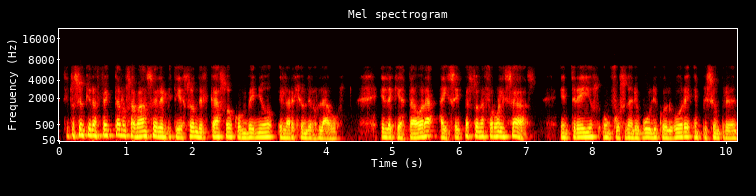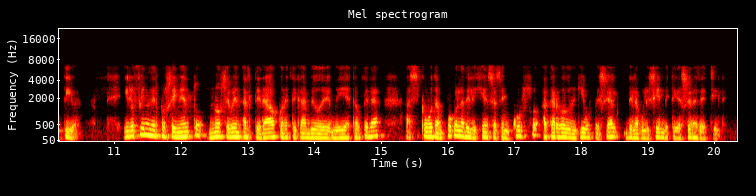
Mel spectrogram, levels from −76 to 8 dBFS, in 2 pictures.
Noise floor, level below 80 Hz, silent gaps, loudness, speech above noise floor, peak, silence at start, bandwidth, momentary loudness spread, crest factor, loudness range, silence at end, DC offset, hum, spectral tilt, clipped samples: -41 dBFS; -46 dBFS; none; -16 LUFS; 26 dB; -2 dBFS; 0.1 s; 6.8 kHz; 7 LU; 14 dB; 2 LU; 0.25 s; under 0.1%; none; -8.5 dB/octave; under 0.1%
